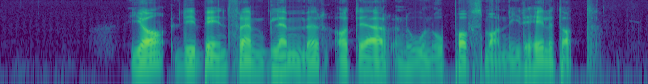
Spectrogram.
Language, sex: Norwegian, male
